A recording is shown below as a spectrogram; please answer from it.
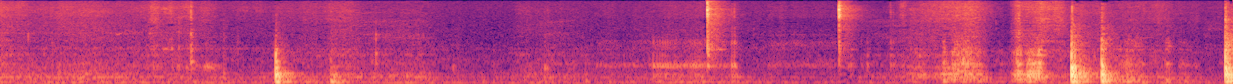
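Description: Handling noise from a small plastic ionic air purifier case turned over in the hands, with scattered light clicks and knocks, then a quick run of taps about five seconds in as it is set down on a wooden bench.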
